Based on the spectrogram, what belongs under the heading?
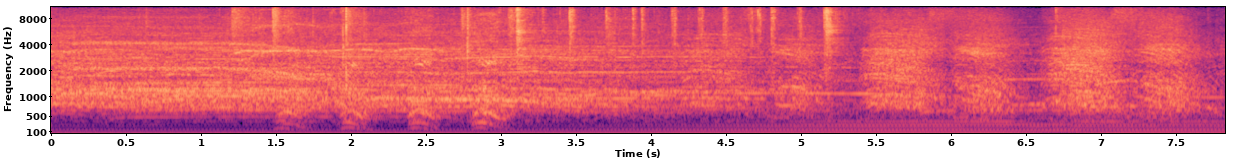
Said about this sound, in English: see all of these people screaming these lyrics back at you.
